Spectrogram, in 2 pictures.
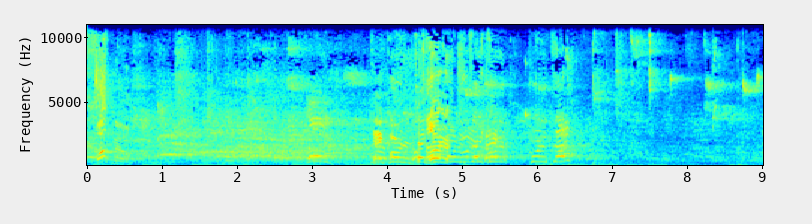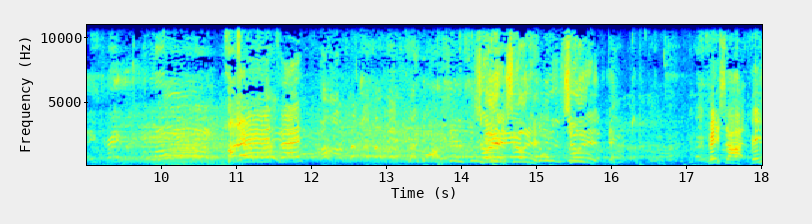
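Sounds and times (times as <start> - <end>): spectators shouting: 9.6 - 16.1.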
